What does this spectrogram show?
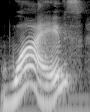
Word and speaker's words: wives: So if you're talking about 2, 3, or more wives, you're actually going to change the F to a V. The V is a voiced sound, so the S ending will be pronounced as a Z.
